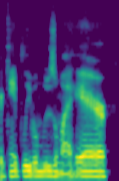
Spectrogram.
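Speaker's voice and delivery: put-on sad, depressed voice. Retelling how Kurt Angle sat in the stands, imitating him sounding sad and depressed. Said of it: "so depressed and so sad 'cause he's like".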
